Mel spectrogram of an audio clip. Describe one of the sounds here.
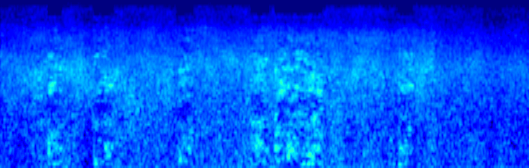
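A man speaks calmly and faintly through a computer microphone, as if on an online call.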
